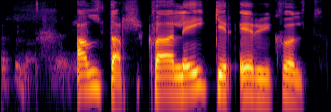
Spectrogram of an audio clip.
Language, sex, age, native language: Icelandic, male, 20-29, Icelandic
